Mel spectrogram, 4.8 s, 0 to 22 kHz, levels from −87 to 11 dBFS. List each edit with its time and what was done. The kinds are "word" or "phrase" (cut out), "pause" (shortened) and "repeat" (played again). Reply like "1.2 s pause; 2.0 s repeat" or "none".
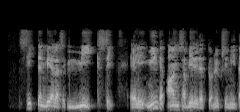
1.3 s word; 2.5 s pause; 3.3 s word

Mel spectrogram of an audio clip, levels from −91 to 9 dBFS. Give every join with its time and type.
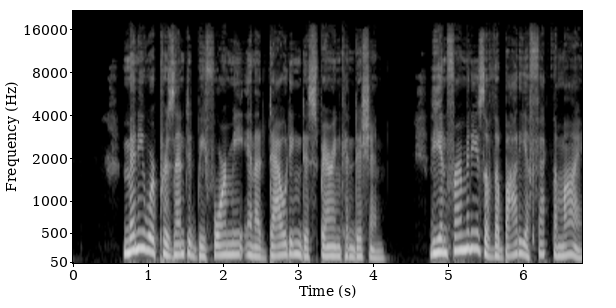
none

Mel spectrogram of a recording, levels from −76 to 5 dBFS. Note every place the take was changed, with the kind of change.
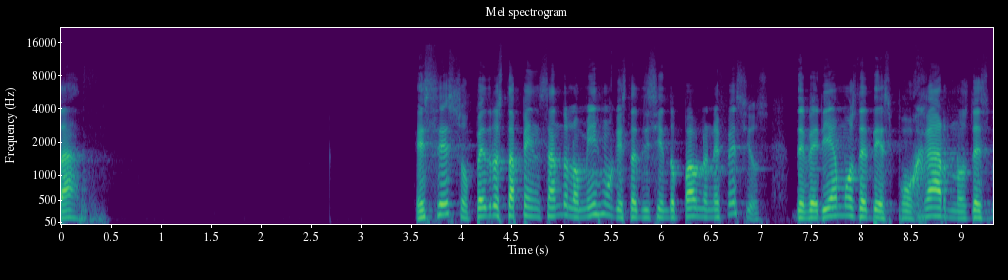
none

